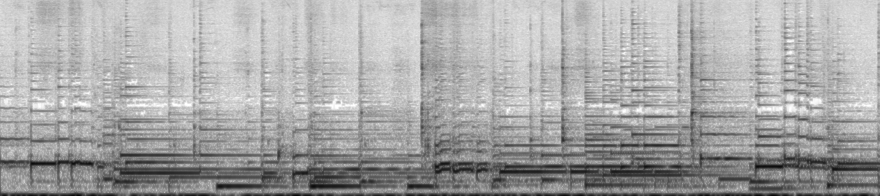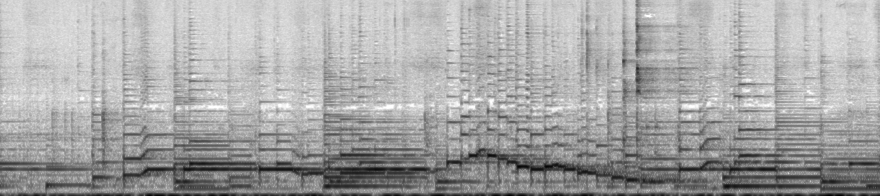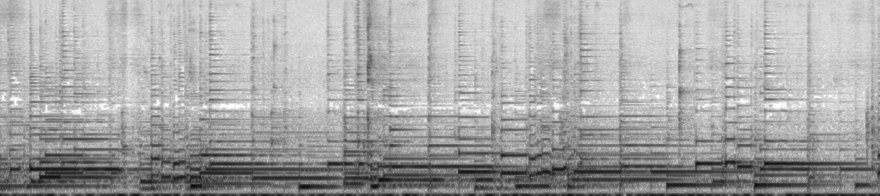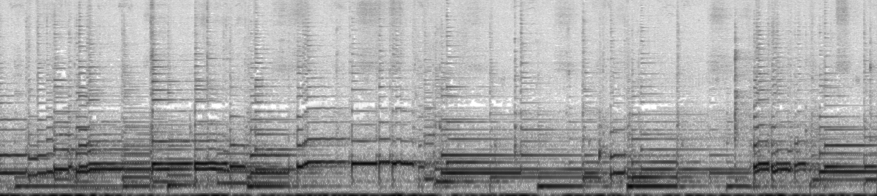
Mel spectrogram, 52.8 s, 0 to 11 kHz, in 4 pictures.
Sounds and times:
Acoustic guitar: 0.0s - 52.7s
Strum: 0.0s - 52.7s.

